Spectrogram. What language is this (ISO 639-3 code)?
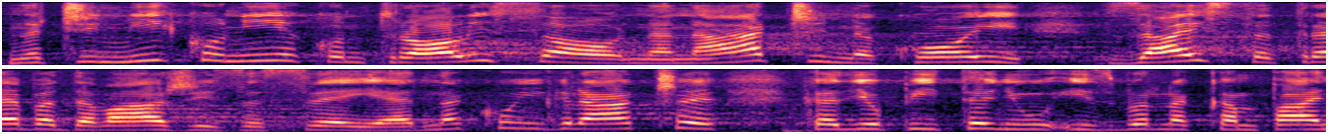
srp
